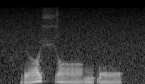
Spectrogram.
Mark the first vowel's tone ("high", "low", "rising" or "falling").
rising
